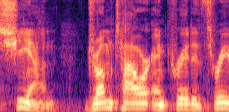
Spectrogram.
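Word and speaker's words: Xi'an: Chinese it's called it's it's pronounced Shian drum Tower and created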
